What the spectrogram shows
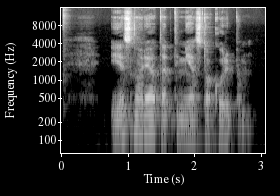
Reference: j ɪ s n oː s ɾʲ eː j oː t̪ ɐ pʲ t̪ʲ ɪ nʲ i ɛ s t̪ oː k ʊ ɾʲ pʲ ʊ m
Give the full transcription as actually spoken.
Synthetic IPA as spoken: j ɪ s n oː ɾʲ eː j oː t̪ ɐ pʲ t̪ʲ ɪ mʲ i ɛ s t̪ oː k ʊ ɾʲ pʲ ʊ m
